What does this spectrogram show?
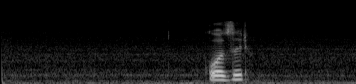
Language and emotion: Russian, neutral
